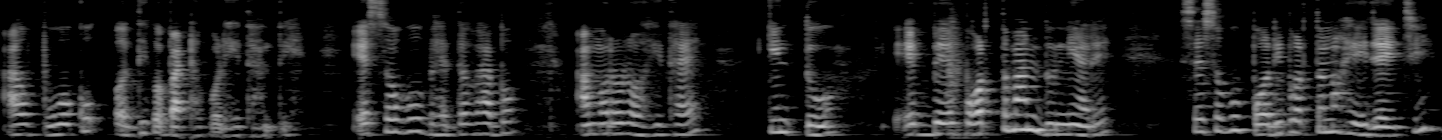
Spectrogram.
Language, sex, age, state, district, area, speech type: Odia, female, 18-30, Odisha, Kandhamal, rural, spontaneous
